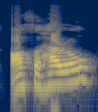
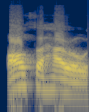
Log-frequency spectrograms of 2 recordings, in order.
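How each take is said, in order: First: "Arthur Harrow" with a rising questioning end; unsure, questioning. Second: Said in the usual way. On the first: Real, not acted. Reviewer checking the character's name, "Arthur Harrow" questioning and rising.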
